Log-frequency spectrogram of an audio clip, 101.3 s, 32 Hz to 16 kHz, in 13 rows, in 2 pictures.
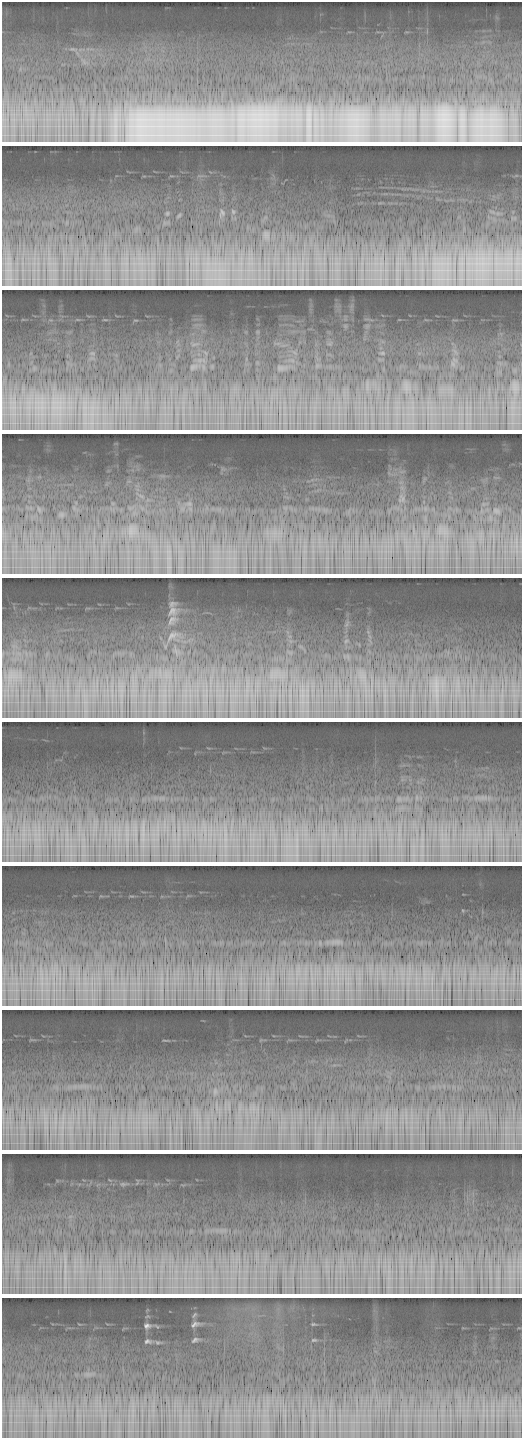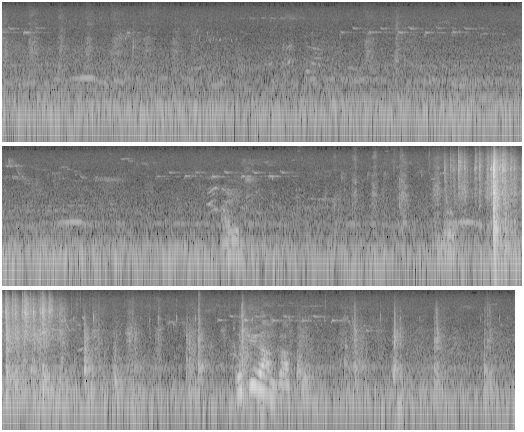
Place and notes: Parc des Arènes de Cimiez, Nice, France - Dog walkers and wood pigeons
Dog walkers talking to their dogs, wood pigeons talking to each other, children kicking footballs in the distance.
Recorded on Zoom H4n internal mics
14 March, 10:18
